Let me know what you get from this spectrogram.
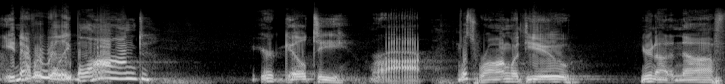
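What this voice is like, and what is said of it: Shrill cawing crow voice. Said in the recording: “that crow that shrilly caws into the ear ... my last crow imitation”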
